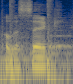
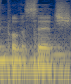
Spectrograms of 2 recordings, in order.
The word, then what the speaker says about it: Pulisic: it pulisic or polysich as far as I know CP pronounces his name pull the sick so why does literally half of the English media say povasich pulisic is how I grew up and being in the states that's just how I'm used to it and that's how I've always said it myself but pulisic is technically the Croatian pronunciation so that's why it is correct so I'm actually okay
